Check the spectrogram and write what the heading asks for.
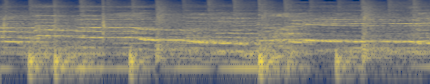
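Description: Live gospel worship music: a woman singing lead in long notes that slide downward, with backing voices, a drum kit keeping the beat and a bass line underneath.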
